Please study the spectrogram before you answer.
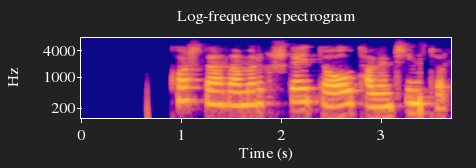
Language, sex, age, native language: Icelandic, female, 11, Icelandic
